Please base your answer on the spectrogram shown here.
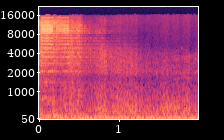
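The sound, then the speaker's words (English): A giant explosion closes a music track: a loud, deep booming roar that rumbles steadily for about two seconds. Its bright upper hiss fades after the first half second, leaving a dense low-end rumble. “Here in Whiskey Blanket, we believe all tracks should end in giant explosions.”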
